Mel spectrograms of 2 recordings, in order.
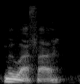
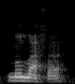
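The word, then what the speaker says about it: Mulefa: The muffaletto? Muffaletto. – Muleffa. – Muleffa.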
